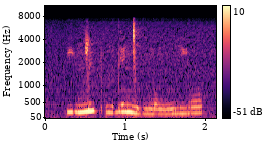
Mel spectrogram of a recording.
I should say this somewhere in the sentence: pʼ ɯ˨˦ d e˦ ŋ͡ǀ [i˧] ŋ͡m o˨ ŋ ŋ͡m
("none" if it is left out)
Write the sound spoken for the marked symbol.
i˨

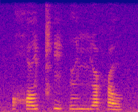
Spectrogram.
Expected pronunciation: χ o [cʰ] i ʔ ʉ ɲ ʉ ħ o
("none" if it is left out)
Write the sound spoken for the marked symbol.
cʰ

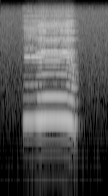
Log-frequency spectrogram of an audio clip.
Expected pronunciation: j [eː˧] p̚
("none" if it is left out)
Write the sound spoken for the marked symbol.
eː˥˩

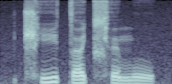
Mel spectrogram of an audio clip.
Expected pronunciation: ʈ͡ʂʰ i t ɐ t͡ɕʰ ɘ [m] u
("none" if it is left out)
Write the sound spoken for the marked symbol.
m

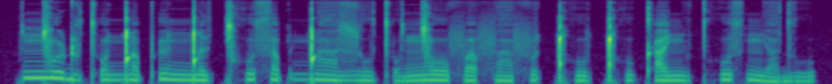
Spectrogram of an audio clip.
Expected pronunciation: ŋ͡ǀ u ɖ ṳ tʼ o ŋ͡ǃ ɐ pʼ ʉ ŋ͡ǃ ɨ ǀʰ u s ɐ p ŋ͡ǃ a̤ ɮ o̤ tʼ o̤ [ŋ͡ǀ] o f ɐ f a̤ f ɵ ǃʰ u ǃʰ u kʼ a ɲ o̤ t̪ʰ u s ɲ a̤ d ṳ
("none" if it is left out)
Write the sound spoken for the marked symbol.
ŋ͡ǀ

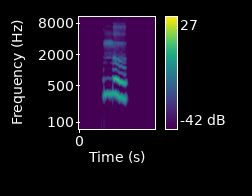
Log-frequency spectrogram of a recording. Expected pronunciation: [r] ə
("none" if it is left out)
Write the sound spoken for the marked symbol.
n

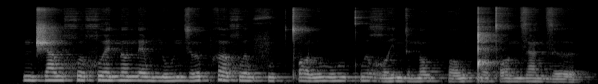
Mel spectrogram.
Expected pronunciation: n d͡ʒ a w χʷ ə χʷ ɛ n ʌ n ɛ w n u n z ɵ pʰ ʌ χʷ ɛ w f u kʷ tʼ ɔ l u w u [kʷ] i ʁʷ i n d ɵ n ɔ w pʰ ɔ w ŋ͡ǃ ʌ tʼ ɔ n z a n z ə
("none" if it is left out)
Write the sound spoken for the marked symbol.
kʷʼ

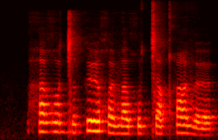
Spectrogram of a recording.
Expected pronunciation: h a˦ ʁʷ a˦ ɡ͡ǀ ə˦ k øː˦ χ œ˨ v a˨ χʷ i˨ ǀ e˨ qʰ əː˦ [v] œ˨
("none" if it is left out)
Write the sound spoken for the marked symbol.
v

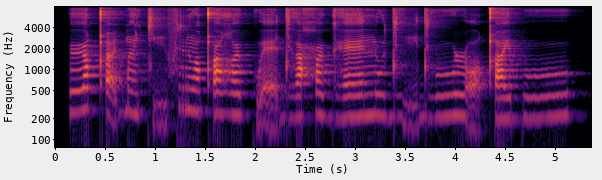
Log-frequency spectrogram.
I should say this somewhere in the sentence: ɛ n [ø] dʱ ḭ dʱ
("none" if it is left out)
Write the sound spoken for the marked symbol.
u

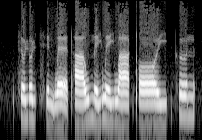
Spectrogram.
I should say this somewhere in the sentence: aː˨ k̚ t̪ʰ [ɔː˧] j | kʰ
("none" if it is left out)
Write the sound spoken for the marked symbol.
ɔː˧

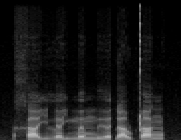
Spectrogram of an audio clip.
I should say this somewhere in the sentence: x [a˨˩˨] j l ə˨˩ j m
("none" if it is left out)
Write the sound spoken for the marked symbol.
a˨˩˨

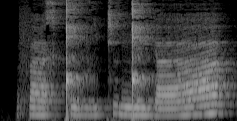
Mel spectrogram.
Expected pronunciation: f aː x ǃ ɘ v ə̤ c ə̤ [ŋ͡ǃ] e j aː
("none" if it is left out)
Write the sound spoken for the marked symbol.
ŋ͡ǃ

